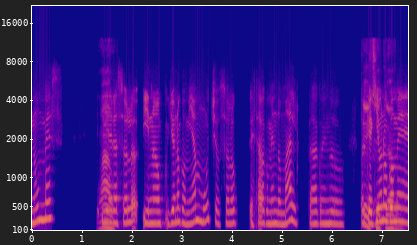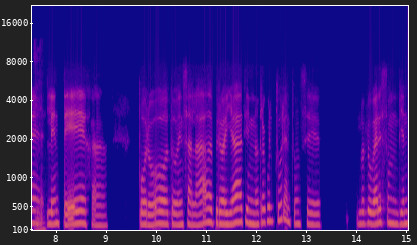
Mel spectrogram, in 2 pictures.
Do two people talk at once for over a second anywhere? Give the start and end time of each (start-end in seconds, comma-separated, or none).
6.6-7.8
